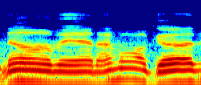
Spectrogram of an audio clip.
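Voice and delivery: silly, funny voice, very slow and drawn out. Retelling a chat after offering to let Alec go, imitating Alec's funny voice. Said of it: "he said in a really like funny voice".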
